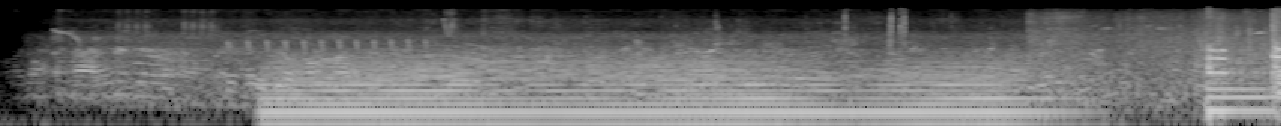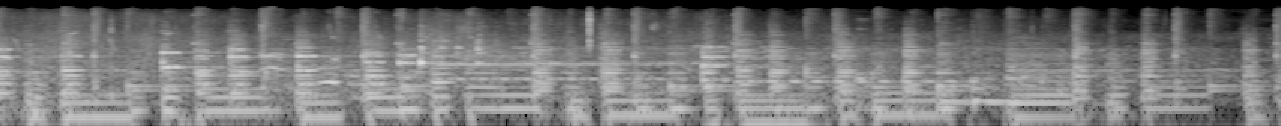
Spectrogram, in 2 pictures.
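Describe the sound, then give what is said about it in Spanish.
The jingle for the No seas basurita waste-separation awareness campaign opens with a sustained, droning chord for several seconds. It then breaks into a busy, rhythmic musical section with many punchy beats. “Bueno, así suena la sintonía, pero la campaña No seas basurita.”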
